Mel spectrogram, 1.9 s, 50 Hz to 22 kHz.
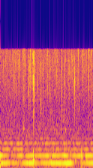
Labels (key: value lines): label: biophony, midshipman
recorder: SoundTrap 500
